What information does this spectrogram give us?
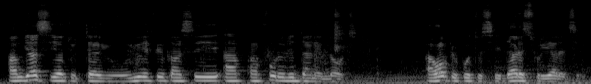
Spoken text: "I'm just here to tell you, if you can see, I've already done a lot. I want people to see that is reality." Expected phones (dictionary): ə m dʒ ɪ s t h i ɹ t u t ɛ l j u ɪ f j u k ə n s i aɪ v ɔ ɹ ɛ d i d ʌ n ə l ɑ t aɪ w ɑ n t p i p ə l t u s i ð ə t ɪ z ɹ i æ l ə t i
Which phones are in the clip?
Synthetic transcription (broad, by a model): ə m dʒ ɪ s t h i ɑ t u t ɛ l j u ɪ f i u k ə n s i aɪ f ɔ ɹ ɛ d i d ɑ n ə l ɑ t aɪ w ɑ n p i p ə l t u s i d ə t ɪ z ɹ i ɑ l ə t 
